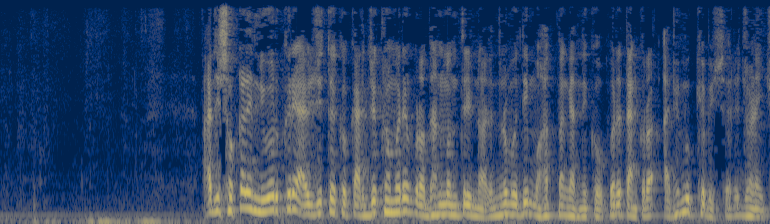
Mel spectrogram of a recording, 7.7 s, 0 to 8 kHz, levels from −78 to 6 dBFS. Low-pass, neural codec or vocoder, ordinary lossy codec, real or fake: 7.2 kHz; none; Opus, 64 kbps; real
